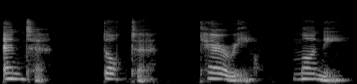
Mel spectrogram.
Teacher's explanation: the words like enter, doctor, carry, money will have stress on the first syllable.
